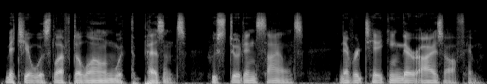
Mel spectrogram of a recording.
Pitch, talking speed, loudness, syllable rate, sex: 85 Hz, 210 wpm, -19 LUFS, 6.0 syllables/s, male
